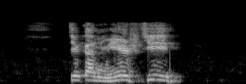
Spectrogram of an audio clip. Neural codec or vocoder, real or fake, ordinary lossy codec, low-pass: vocoder, 22.05 kHz, 80 mel bands, WaveNeXt; fake; Opus, 64 kbps; 7.2 kHz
